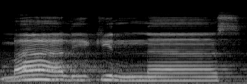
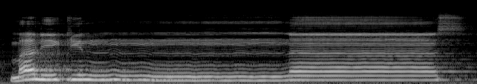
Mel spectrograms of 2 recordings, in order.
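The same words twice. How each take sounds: First: The vowel after the m is drawn out long. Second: The vowel after the m is kept short. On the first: The speaker calls it wrong. "bukan malikin nas, bukan ya, bukan seperti itu" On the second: The speaker calls it right. "tanpa dipanjangkan huruf mimnya"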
